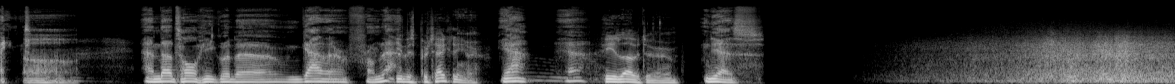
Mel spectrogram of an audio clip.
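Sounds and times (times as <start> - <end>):
speech: 1.4 - 7.7
waves crashing on a beach: 9.7 - 11.7.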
